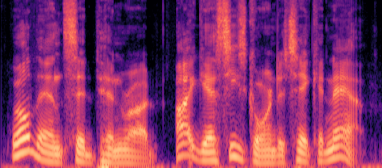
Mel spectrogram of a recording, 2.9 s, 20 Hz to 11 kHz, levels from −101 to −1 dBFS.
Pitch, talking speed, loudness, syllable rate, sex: 130 Hz, 250 wpm, -17 LUFS, 5.2 syllables/s, male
